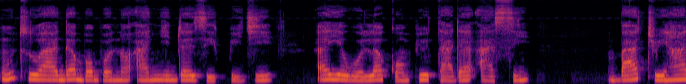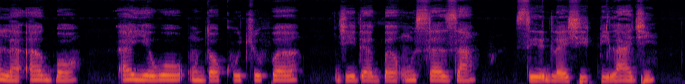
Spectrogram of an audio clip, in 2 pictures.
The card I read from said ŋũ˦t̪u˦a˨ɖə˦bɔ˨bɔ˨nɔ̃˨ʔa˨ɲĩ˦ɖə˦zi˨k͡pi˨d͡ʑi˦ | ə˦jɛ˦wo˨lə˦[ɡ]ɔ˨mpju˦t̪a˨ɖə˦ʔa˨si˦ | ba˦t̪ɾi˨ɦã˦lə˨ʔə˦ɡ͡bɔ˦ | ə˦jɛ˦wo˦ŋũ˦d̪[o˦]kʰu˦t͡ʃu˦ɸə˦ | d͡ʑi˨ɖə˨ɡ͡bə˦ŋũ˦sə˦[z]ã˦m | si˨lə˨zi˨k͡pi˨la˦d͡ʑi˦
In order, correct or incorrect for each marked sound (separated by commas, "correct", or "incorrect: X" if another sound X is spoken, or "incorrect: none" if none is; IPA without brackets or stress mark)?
incorrect: k, incorrect: ɔ˦, correct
